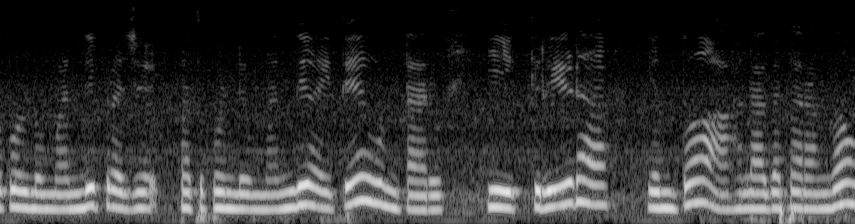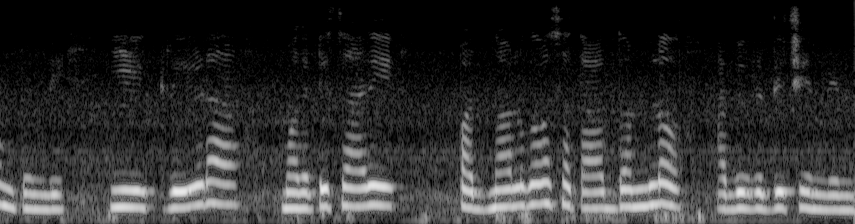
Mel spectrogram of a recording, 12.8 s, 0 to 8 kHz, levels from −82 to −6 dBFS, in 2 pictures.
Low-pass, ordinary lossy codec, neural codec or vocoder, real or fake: 7.2 kHz; none; none; real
